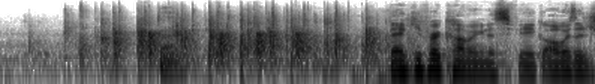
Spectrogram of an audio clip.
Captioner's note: attendees applauding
